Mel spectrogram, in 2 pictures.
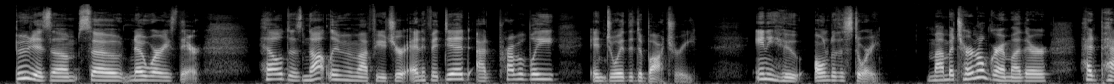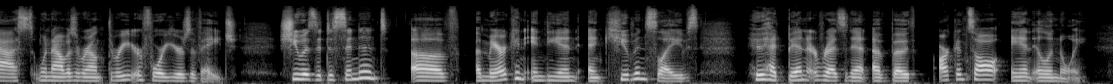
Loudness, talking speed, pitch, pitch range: -17 LUFS, 165 wpm, 185 Hz, 170-225 Hz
